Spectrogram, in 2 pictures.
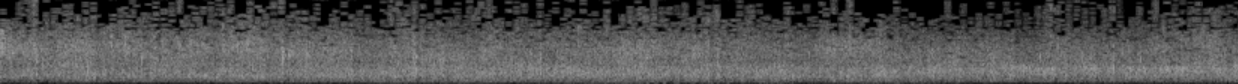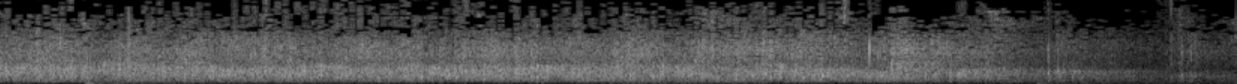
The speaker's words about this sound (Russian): Пожалуйста, выходите на сцену. Вот, вот, вот. Аплодисменты, пожалуйста.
